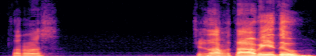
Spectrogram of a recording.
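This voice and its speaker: An older man, an author guest at a book talk, chatting in a relaxed way, laughing often and trailing off his sentences. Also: on the high side, normal speed.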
